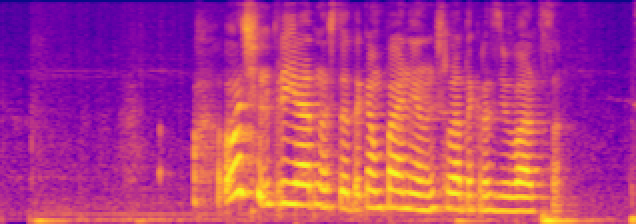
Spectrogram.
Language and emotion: Russian, positive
